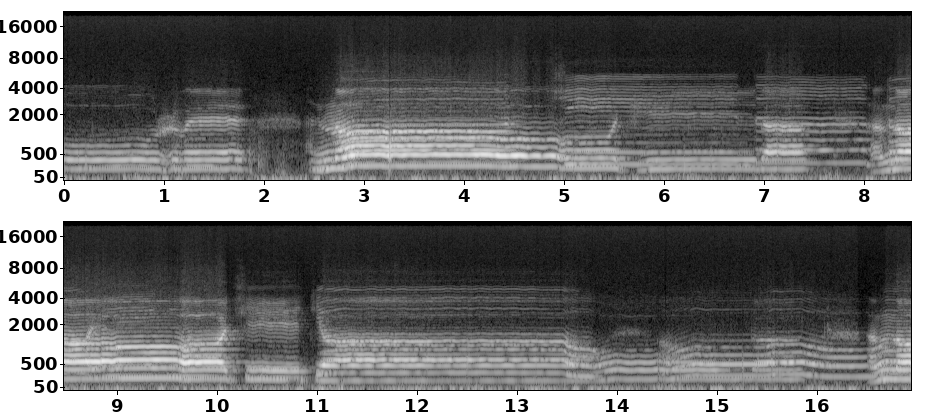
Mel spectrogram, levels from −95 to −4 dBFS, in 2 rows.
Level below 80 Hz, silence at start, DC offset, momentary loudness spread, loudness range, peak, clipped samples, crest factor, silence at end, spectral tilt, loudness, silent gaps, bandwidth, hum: -48 dBFS; 0 s; under 0.1%; 17 LU; 11 LU; -6 dBFS; under 0.1%; 18 dB; 0 s; -6.5 dB/octave; -23 LUFS; none; over 20 kHz; none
